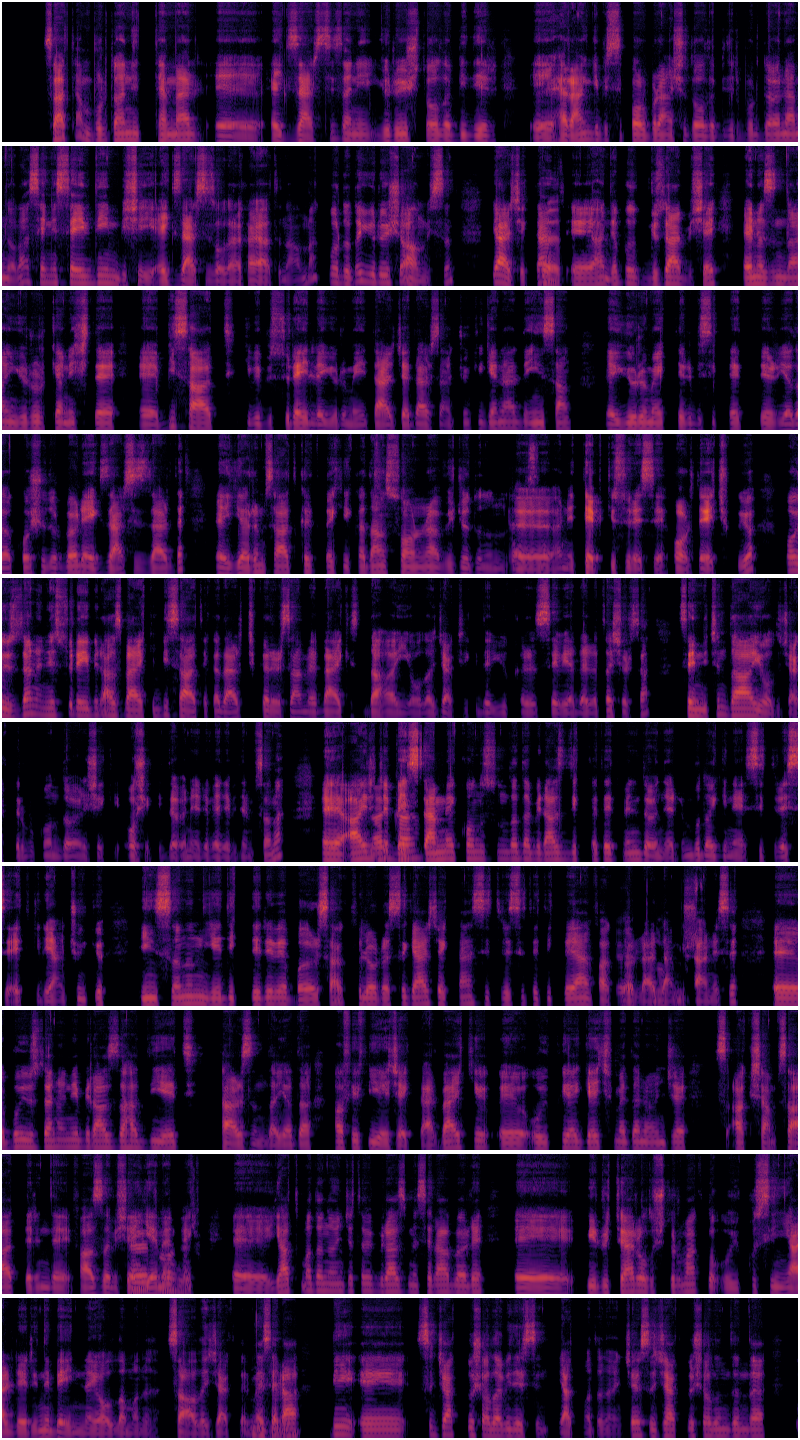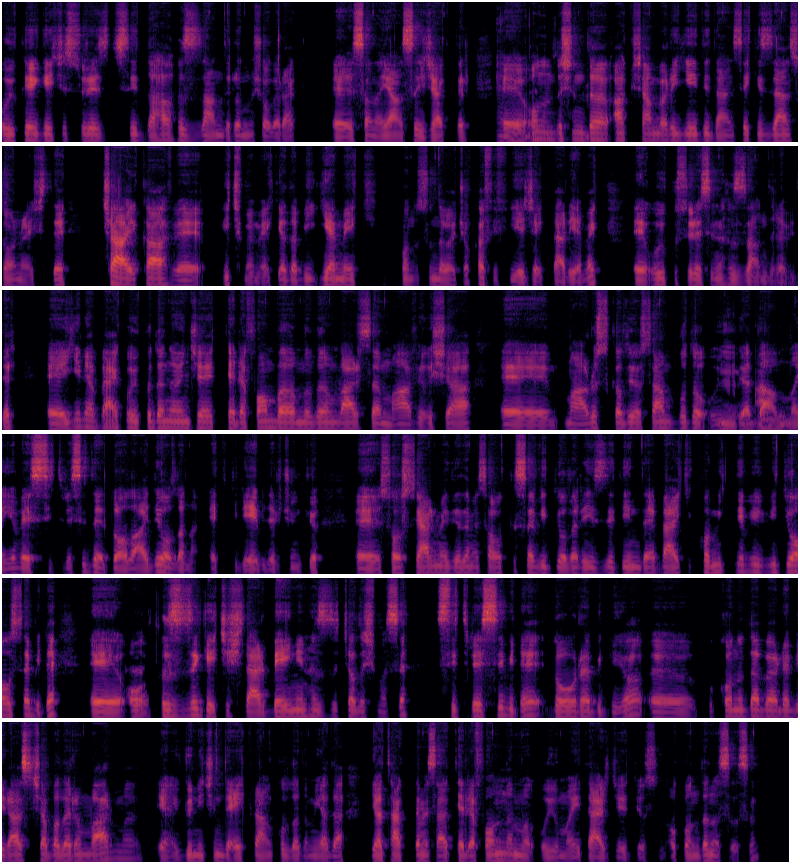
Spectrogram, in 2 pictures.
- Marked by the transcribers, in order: other background noise; "stresi" said as "sitresi"; "stresi" said as "sitresi"; "süresi" said as "sürezsi"; tapping; "stresi" said as "sitresi"; "stresi" said as "sitresi"
- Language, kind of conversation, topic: Turkish, advice, Stresten dolayı uykuya dalamakta zorlanıyor veya uykusuzluk mu yaşıyorsunuz?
